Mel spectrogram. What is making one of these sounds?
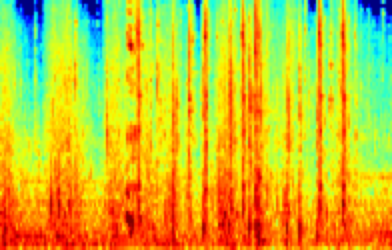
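Hands scrape and grip against rock while climbing.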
